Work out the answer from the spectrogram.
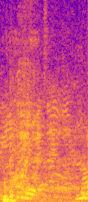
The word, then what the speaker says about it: Pyatt: Pyatt, is that how you say it? Yep. Number 14, Mr. Evan Pyatt, knocked out of bounds by number 3, Davion Lavelle.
